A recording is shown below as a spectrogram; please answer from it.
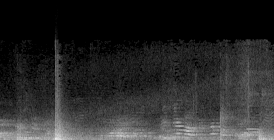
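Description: A wrestler's body slamming onto the boards of a wrestling ring under its mat: one loud slam about a second in and a lighter thud near the end, with voices calling out between them.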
